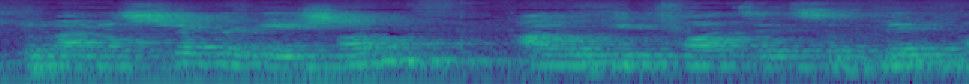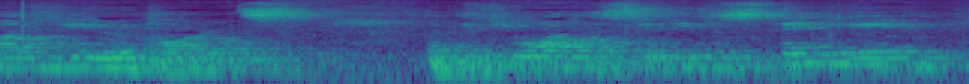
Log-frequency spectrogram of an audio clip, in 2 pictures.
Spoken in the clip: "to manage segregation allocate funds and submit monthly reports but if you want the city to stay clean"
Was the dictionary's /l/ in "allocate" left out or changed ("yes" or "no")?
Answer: yes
